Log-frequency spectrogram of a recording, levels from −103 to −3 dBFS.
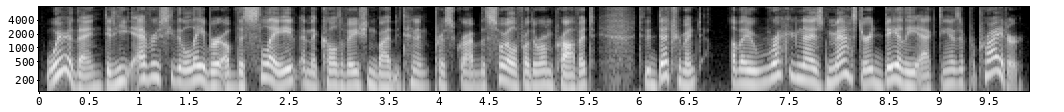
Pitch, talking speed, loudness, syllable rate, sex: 170 Hz, 220 wpm, -21 LUFS, 6.3 syllables/s, male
